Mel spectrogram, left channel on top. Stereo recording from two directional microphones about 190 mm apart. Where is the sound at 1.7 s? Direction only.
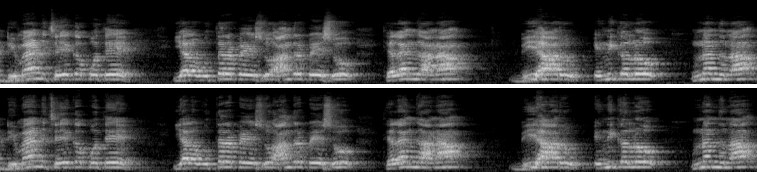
15° right (ahead or behind).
